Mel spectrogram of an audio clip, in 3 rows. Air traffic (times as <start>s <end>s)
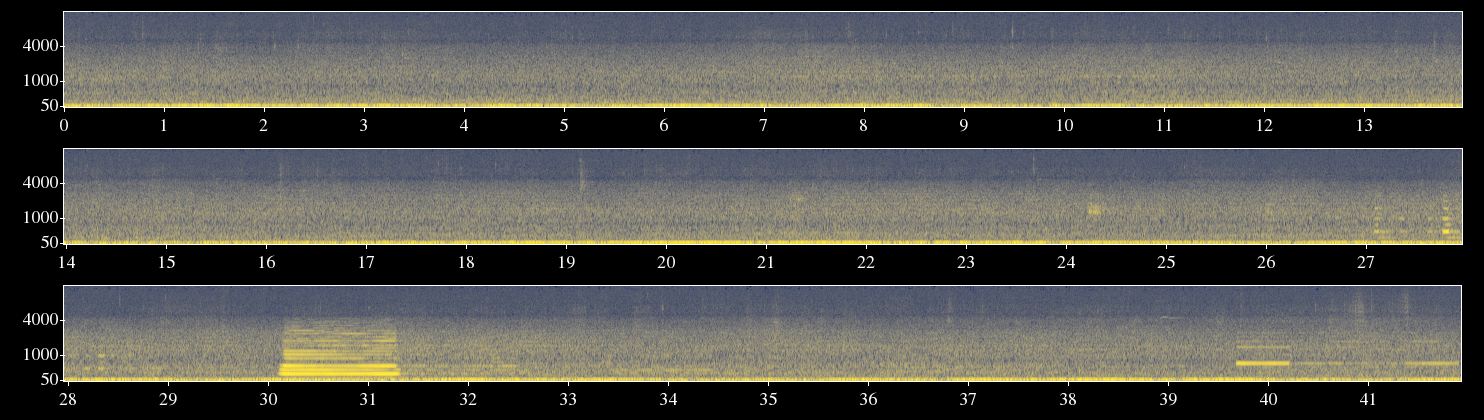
18.6s 41.9s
